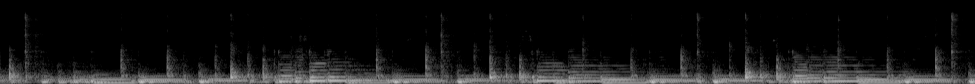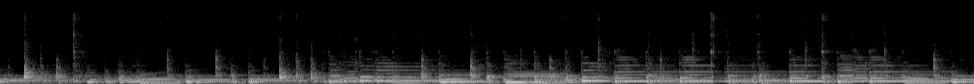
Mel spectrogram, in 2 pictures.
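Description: Instrumental background music led by piano, a steady run of low and middle notes.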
